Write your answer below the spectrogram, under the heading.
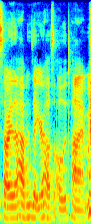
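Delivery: ordinary talk, nothing marked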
